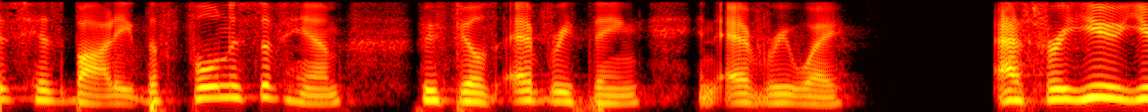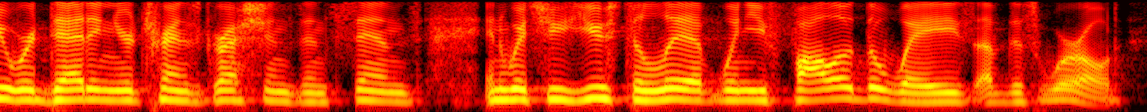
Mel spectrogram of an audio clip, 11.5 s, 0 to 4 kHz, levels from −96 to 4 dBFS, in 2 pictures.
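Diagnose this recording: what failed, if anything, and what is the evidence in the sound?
Nothing failed; no fault can be heard in this speech.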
